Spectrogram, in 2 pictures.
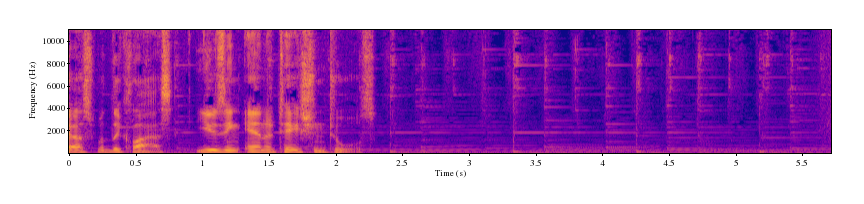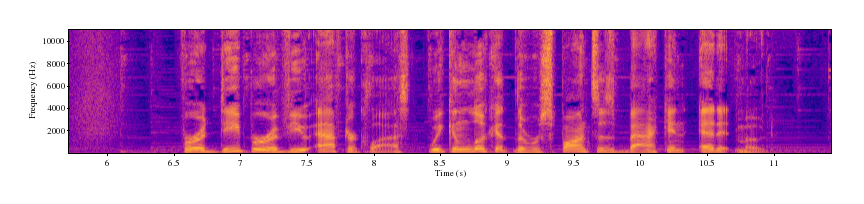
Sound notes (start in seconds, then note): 2.3 gentle music continues; 5.7 screen whooshes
